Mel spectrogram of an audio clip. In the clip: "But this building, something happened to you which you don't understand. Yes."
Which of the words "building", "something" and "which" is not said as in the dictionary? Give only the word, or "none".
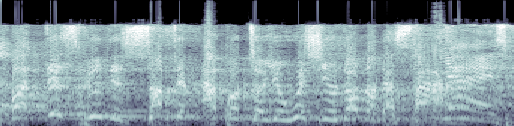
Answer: building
